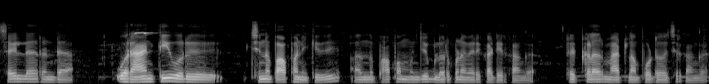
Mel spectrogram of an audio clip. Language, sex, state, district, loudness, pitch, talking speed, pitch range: Tamil, male, Tamil Nadu, Namakkal, -24 LUFS, 115 Hz, 185 wpm, 110-120 Hz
